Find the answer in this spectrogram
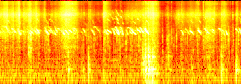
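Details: Chicken chicks peeping in a steady stream of bright, slurred cheeps, with a dull thump and shuffling sound about two-thirds of the way in.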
